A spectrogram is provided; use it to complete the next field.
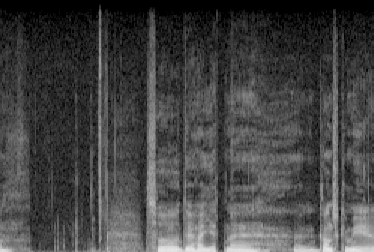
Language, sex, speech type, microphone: Norwegian, male, spontaneous, Sennheiser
